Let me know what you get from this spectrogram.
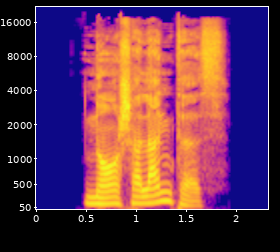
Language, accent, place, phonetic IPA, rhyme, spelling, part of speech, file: German, Germany, Berlin, [ˌnõʃaˈlantəs], -antəs, nonchalantes, adjective, De-nonchalantes.ogg
- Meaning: strong/mixed nominative/accusative neuter singular of nonchalant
